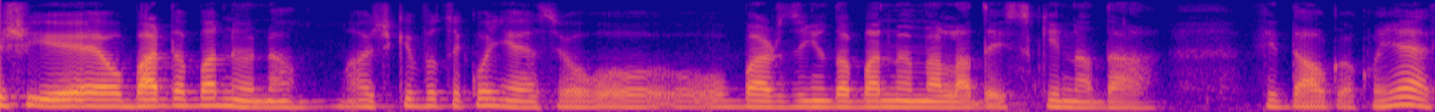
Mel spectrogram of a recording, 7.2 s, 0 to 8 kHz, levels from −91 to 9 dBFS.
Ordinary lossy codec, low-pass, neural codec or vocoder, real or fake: none; 7.2 kHz; none; real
